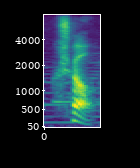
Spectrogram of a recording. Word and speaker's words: क्ष: हमारा विशेष संयुक्ताक्षर है क्ष जिसका उच्चारण कुछ विशेष है अर्थात दो व्यंजन संयुक्त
